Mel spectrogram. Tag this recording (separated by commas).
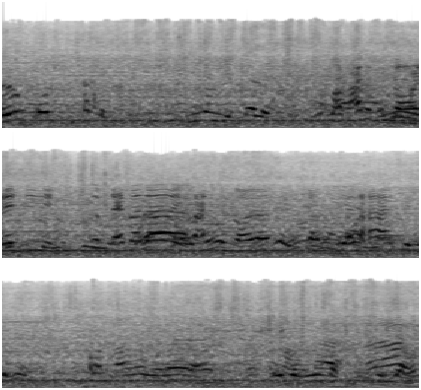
Speech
